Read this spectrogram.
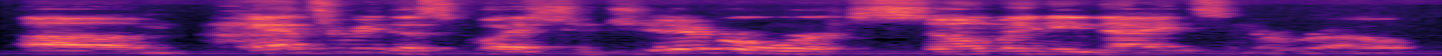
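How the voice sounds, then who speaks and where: A man's voice: medium pitch, sing-song, fairly quick, pushed and bright. A man doing a live stand-up comedy set on stage, with self-deprecating jokes. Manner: self-deprecating joke delivery. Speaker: stand-up comic. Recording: distant mic in a noisy room.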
